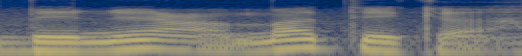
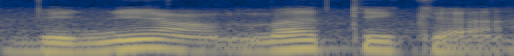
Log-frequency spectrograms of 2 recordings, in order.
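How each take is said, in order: Both takes have the same delivery.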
